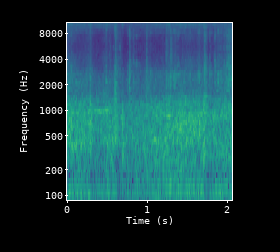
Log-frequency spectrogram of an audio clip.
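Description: Inline skate wheels rolling on a concrete rink floor: a steady rolling clatter with scattered clicks.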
